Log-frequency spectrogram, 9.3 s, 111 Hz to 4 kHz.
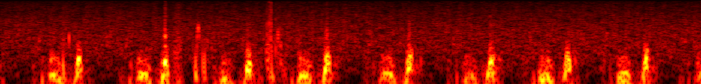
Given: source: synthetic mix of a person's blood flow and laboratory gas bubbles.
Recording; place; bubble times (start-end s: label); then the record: Doppler ultrasound of blood flow; precordium
0.80-0.95 s: bubbles
2.29-2.44 s: bubbles
2.56-2.79 s: bubbles
3.54-3.83 s: bubbles
From the record:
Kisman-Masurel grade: 121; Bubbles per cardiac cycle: 1 to 2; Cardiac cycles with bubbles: 10 to 50%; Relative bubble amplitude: barely perceptible (0.100 to 0.250); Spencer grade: 2 (many but less than half of the cardiac periods contain bubble signals, singularly or in groups); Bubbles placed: anywhere in the cardiac cycle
